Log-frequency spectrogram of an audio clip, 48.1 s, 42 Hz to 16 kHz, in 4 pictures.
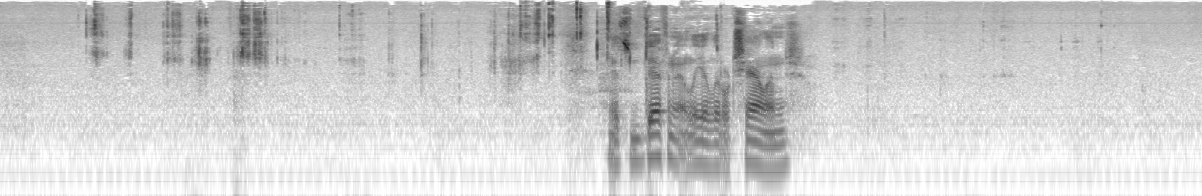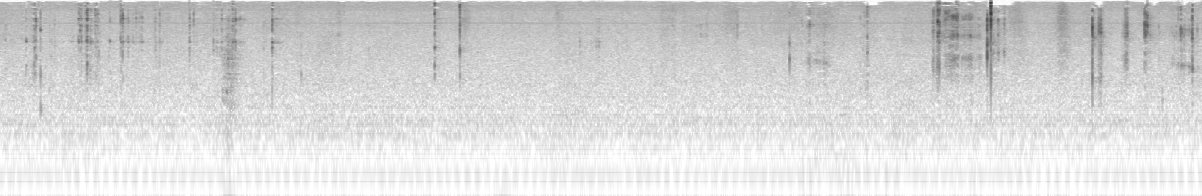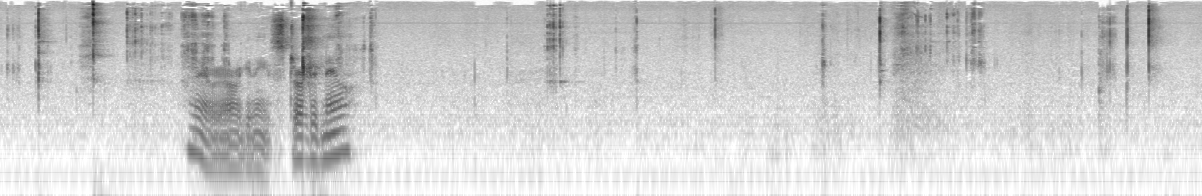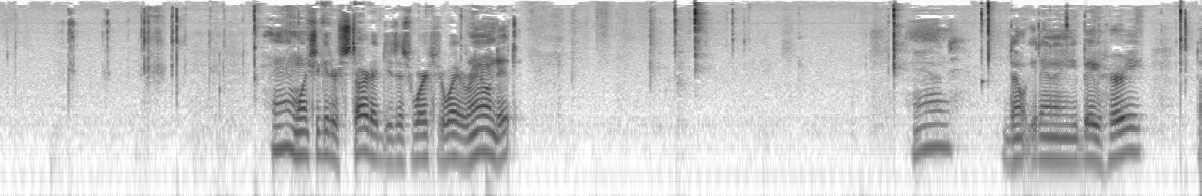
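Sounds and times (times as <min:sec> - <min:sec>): screwdriver clicking and scraping metal: 0:00.9 - 0:06.1, 0:21.4 - 0:22.1, 0:35.0 - 0:38.6.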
